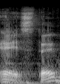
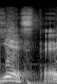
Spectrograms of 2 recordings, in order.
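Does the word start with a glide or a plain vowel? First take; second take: plain vowel; glide. First: It starts with a plain e vowel. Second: It starts with a y-like glide before e. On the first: "Se scrie este" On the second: "dar se citește este, iar acolo avem un diftong"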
